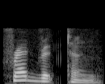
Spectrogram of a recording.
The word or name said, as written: Fredericton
